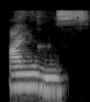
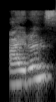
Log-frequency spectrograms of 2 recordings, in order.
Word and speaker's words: irons: इसका प्रोनाउंसिएशन ऐसा होता है, आई, आई, और उन्स, EARNS। आयंस, right, yes. आयरन्स नहीं बोलते।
